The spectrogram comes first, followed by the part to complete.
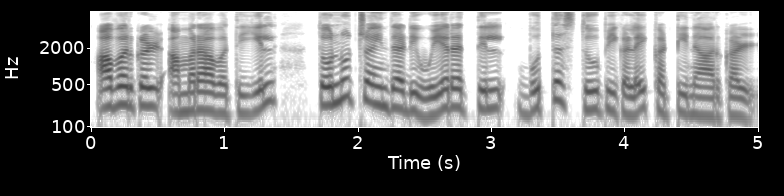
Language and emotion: Tamil, neutral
